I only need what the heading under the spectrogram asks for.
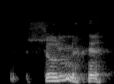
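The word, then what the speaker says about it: ศูนย์: So sun is 0. It is written sunya, but the Thais, they just don't pronounce the last ya. They pronounce sun.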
